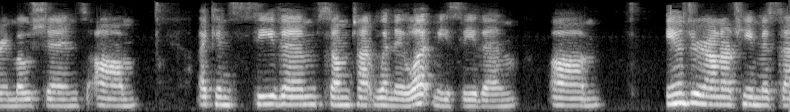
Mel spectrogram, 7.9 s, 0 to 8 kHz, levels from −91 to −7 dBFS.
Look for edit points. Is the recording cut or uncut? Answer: uncut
